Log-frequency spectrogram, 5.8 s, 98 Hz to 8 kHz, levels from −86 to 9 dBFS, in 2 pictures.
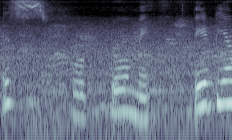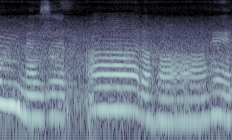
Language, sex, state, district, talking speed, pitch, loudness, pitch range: Hindi, female, Madhya Pradesh, Umaria, 80 wpm, 225 Hz, -16 LUFS, 195-265 Hz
